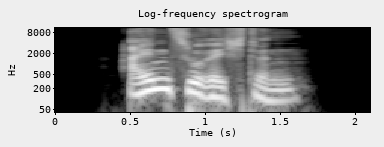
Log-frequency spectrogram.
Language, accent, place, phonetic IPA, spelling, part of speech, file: German, Germany, Berlin, [ˈaɪ̯nt͡suˌʁɪçtn̩], einzurichten, verb, De-einzurichten.ogg
- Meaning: zu-infinitive of einrichten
